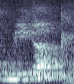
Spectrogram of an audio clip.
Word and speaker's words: omega: Average angular velocity is denoted by this letter W, looks like W but it is a Greek letter pronounced as omega, alright.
